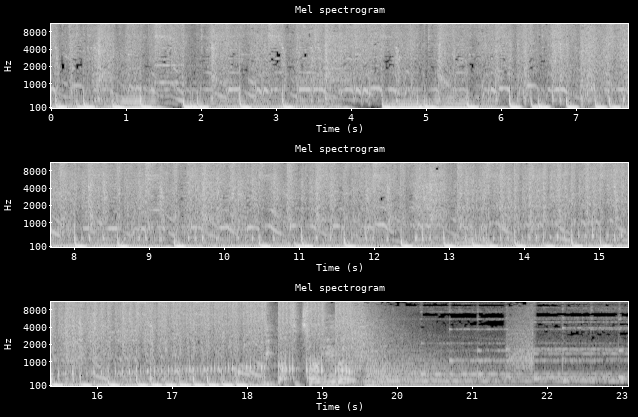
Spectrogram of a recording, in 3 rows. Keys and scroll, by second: 19.8 ctrl+space, 21.7 ctrl+space.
